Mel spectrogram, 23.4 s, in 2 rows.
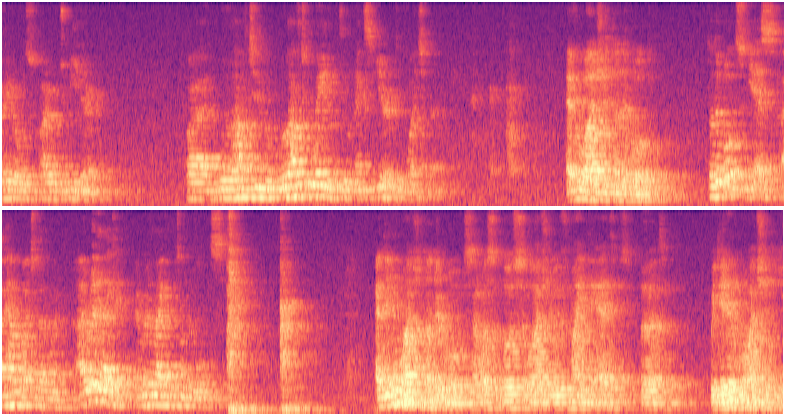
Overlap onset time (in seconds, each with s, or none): none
